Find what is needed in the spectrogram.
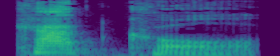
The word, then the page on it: catcall: anglais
